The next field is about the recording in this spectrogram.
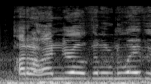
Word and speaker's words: Alejandro Villanueva: Villanueva Alejandro Villanueva is how you say his name.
